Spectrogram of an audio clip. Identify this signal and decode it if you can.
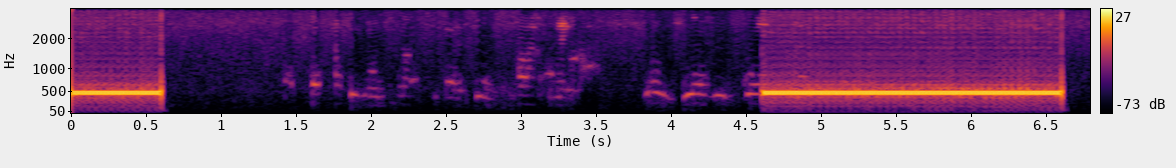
Ringback tone (North America), 440 + 480 Hz, with speech.
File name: out- - - - - .21803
